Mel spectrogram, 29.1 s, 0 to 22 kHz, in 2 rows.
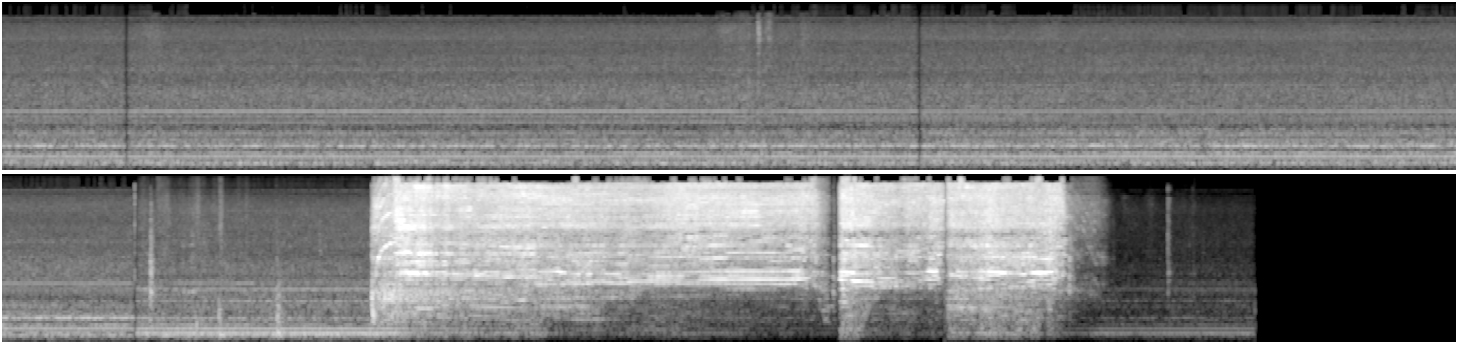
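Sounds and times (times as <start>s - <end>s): power tool grinding metal: 18.2s - 25.6s.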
